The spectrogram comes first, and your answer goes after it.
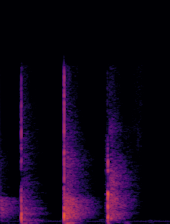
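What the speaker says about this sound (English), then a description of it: "Clap it up, man." Three separate hand claps in a quiet room on a radio-style show, evenly spaced and sharp, each with a short decaying tail, close and fairly loud, with silence after the last.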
